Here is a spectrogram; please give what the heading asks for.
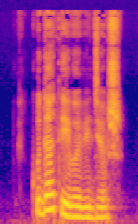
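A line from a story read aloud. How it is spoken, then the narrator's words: Plain. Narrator (Russian): спросил Константин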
